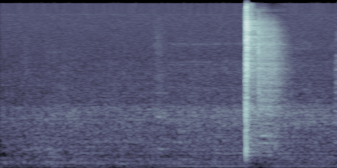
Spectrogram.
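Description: A single sharp crack of a Lee Enfield rifle firing, sudden and loud against quiet outdoor background, with a short decaying tail after the report.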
